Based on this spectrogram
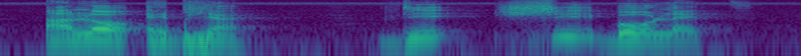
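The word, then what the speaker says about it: Shibboleth: » Il lui disait, « Alors, eh bien, dis Shibolet. Dis Shibolet. » Et il disait, « Sibolet.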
